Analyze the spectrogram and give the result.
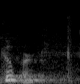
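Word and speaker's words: Cowper: uh uh it's spelled cper but it's actually pronounced Cooper said he works in mysterious ways his wonders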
